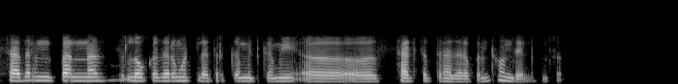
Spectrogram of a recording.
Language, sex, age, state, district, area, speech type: Marathi, male, 30-45, Maharashtra, Osmanabad, rural, conversation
